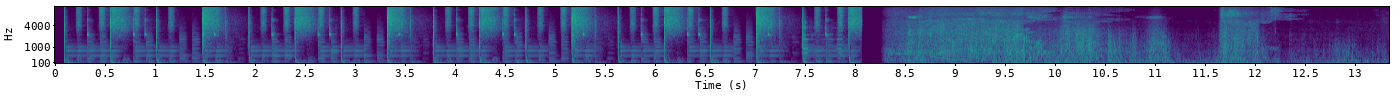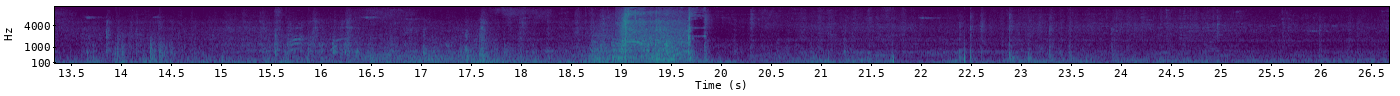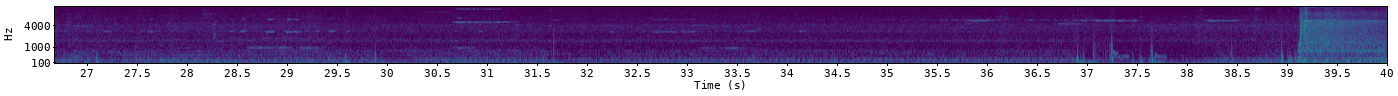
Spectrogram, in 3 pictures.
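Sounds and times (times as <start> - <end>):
train wheels rumbling on rails: 8.3 - 32.6.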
